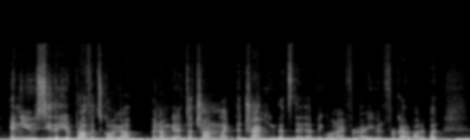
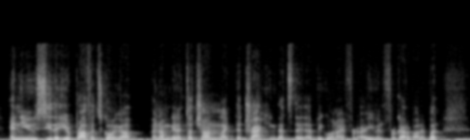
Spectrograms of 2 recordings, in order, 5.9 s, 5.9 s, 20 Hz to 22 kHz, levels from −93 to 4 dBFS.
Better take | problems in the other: second | low rumble; loud; throughout; 4 dB below the speech; faint in the second

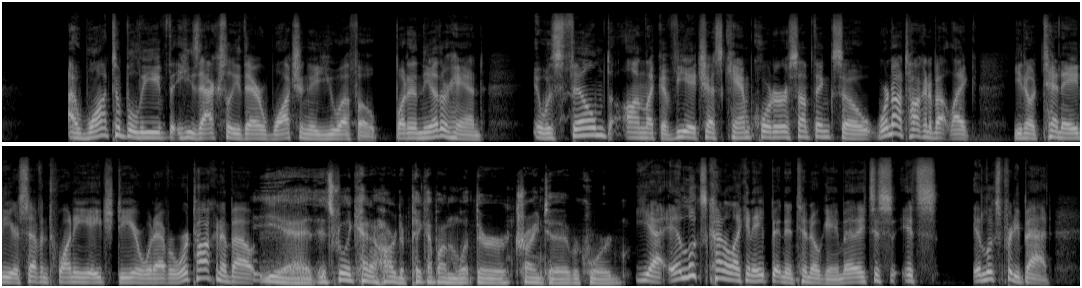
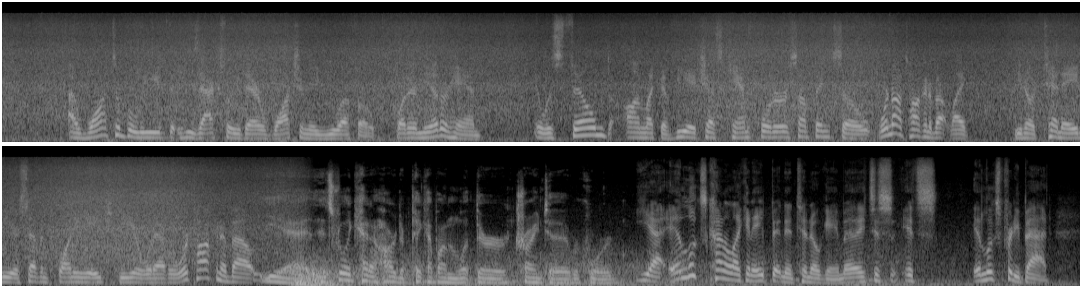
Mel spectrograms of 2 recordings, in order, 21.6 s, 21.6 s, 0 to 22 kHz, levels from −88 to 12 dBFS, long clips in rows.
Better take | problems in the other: first | rain or running water; loud; throughout; 5 dB below the speech

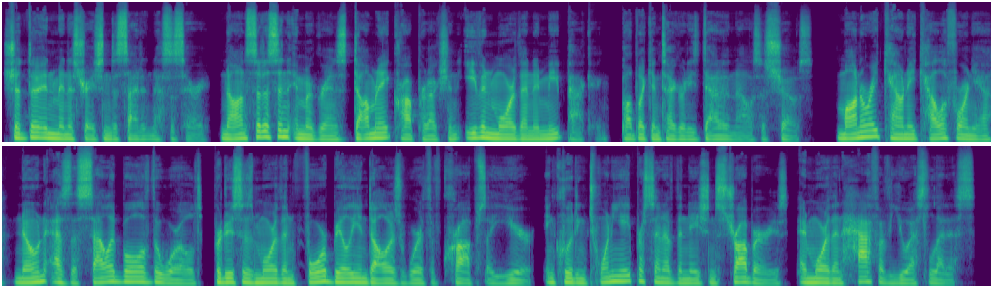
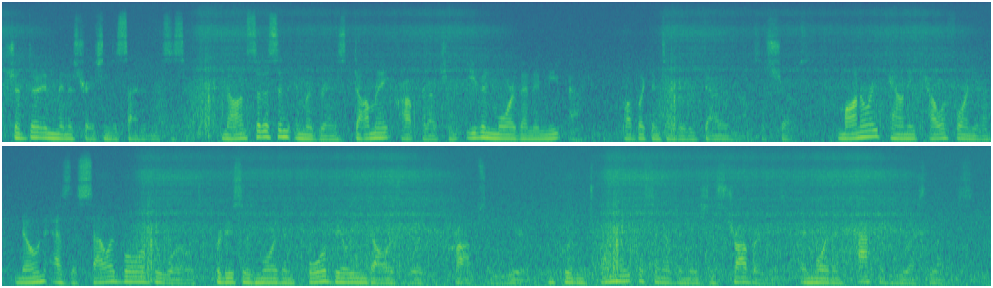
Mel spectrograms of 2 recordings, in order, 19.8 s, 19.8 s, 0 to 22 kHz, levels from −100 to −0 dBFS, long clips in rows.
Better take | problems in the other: first | hiss; loud; throughout; 1 dB below the speech

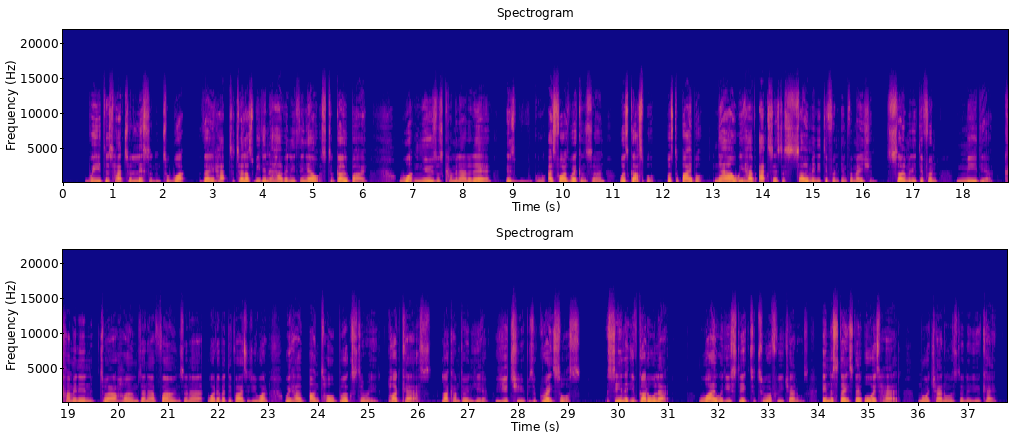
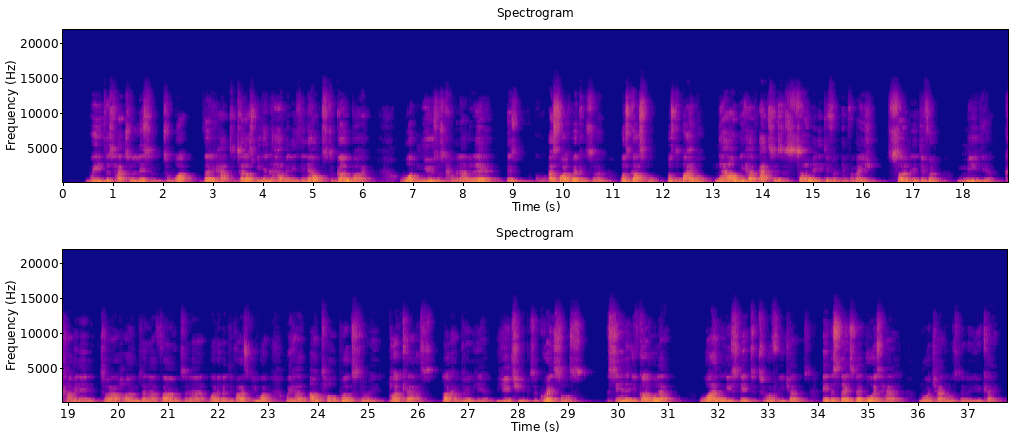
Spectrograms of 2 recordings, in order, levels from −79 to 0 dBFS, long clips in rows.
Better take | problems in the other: first | off-mic speech; far // room echo; noticeable; dies away in 0.5 s

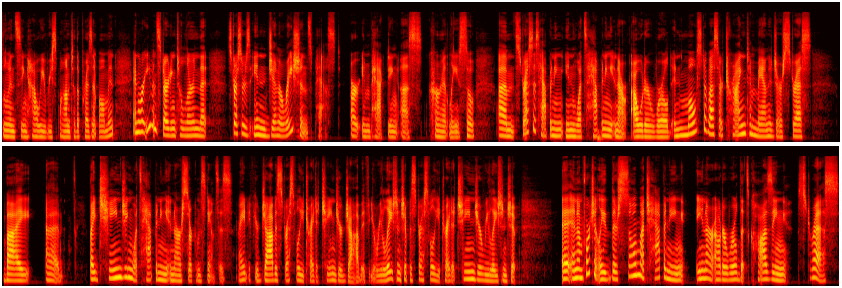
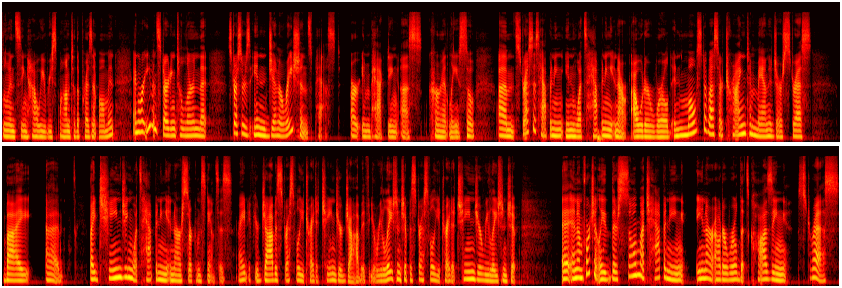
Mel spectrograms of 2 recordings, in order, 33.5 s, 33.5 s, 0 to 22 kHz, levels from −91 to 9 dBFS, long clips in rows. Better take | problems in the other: second | thin; very slightly; fading below 900 Hz

